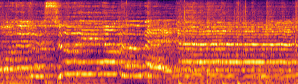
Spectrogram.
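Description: Live Korean pop song: a female singer holds long, gliding sung notes over a backing track with a steady bass.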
